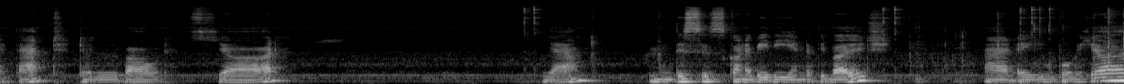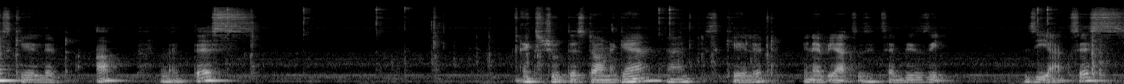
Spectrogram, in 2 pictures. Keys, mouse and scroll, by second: 5.8 e, 9.6 ctrl+r, 10.9 s, 14.3 click, 15.3 shift+middle click, 16.0 e.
